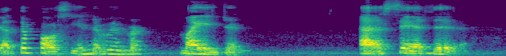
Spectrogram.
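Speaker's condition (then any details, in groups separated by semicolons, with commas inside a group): Cerebral palsy; able to talk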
